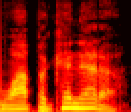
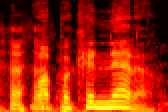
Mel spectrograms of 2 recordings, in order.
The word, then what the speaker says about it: Wapakoneta: Oh, man, I didn't know how to pronounce any of them. Yeah, it was, Neil Armstrong was from Wapakoneta. Wapakoneta? Wapakoneta.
